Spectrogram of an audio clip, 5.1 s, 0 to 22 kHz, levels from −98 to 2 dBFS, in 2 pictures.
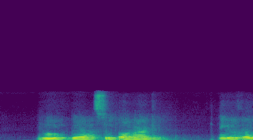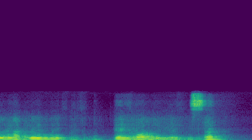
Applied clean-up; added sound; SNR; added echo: neural mask model DeepFilterNet 3.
